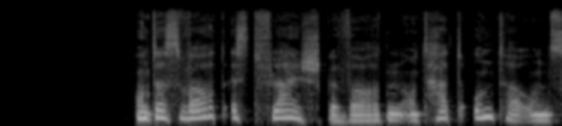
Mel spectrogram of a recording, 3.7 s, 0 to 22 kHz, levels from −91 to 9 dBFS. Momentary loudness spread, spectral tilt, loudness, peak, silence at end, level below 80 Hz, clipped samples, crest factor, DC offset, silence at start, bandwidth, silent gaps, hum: 5 LU; -6 dB/octave; -36 LUFS; -18 dBFS; 0 s; -82 dBFS; under 0.1%; 18 dB; under 0.1%; 0.9 s; 16.5 kHz; none; none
